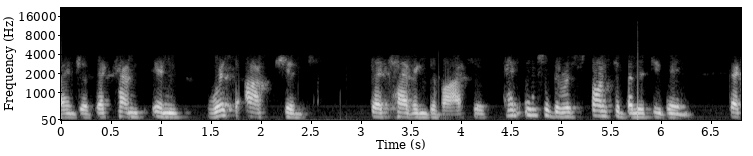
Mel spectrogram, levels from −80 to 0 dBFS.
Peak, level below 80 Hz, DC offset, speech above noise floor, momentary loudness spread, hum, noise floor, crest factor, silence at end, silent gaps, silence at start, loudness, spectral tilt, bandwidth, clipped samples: -6 dBFS; -60 dBFS; under 0.1%; 38 dB; 5 LU; none; -57 dBFS; 14 dB; 0 s; none; 0 s; -20 LUFS; -9.5 dB/octave; 4.1 kHz; under 0.1%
